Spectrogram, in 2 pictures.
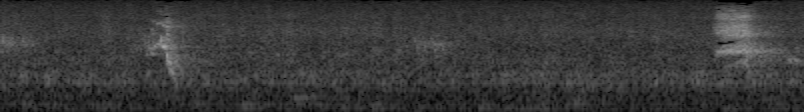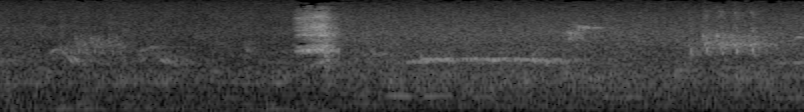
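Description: Wild birds calling: three short, sharp calls spaced about two seconds apart, then a brief level whistle and a quick rattling trill near the end.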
